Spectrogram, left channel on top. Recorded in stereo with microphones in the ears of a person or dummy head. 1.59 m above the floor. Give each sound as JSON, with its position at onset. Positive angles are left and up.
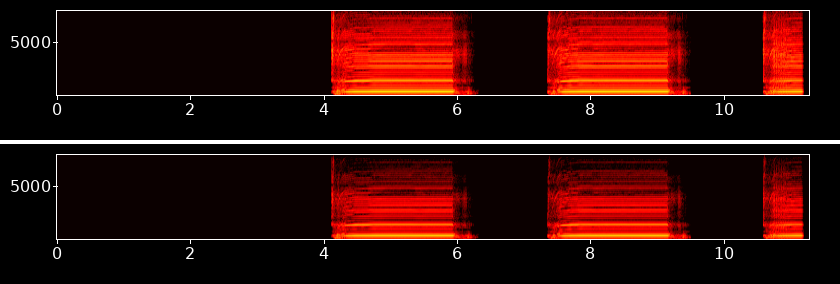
{"t": 4.1, "sound": "a phone buzzing", "side_deg": 25}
